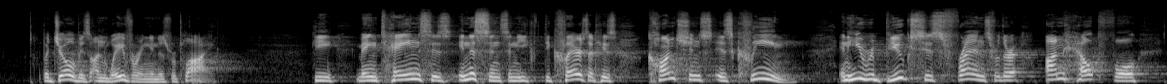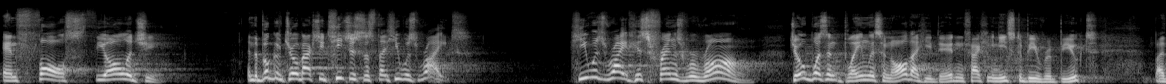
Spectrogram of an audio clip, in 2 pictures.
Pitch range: 135-200 Hz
